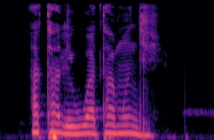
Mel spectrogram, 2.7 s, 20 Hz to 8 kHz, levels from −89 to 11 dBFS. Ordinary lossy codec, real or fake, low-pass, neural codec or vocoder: AAC, 48 kbps; real; 7.2 kHz; none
